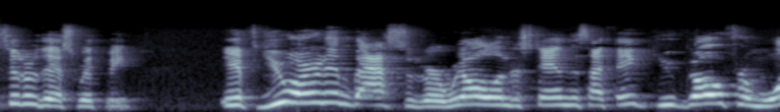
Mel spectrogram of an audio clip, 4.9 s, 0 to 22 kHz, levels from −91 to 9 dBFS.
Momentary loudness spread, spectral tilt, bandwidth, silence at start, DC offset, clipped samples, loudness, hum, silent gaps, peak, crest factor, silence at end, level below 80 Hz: 10 LU; -4 dB/octave; 8.8 kHz; 0 s; under 0.1%; under 0.1%; -15 LUFS; none; none; 0 dBFS; 14 dB; 0 s; -76 dBFS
